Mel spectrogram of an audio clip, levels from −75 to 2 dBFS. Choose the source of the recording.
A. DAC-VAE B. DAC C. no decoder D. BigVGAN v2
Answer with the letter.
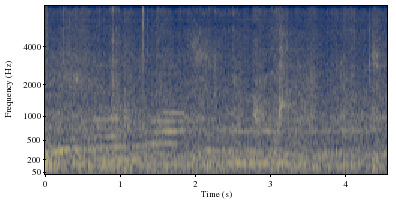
B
